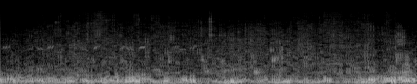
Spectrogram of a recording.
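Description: Wind buffeting an outdoor microphone: an uneven low rumble that rises and falls.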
